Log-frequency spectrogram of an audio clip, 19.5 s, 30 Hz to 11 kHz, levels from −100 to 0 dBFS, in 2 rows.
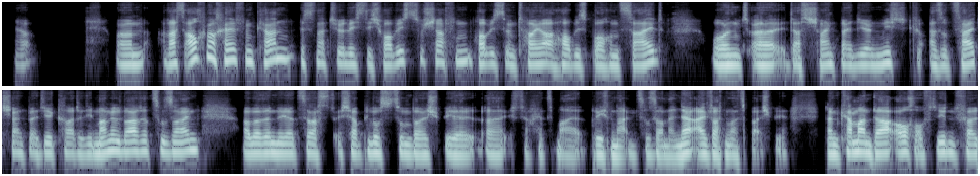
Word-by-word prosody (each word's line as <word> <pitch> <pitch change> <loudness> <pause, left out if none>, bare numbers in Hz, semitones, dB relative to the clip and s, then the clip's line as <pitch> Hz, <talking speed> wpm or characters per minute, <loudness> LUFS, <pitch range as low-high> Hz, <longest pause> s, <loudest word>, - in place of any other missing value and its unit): Ja. - - -12 0.9
Ähm, 140 +1 -1 0.2
was 155 0 +1
auch 215 +2 +4
noch 220 -4 +3
helfen 190 -2 +1
kann, 210 +6 +1
ist 160 - -8
natürlich, 145 -2 -4
sich 135 -3 -5
Hobbys 165 +7 -1
zu 195 - -8
schaffen. 175 +2 -3
Hobbys 145 -2 0
sind 135 -6 -6
teuer, 145 -3 +2
Hobbys 135 -4 0
brauchen 130 0 -2
Zeit 140 +10 0 0.5
und, 135 -3 +2
äh, 135 0 +3
das 120 -3 -2
scheint 135 0 -1
bei 130 - -3
dir 135 +1 -2
nicht 145 +3 -4
also, 130 -2 -4
Zeit 135 +6 +1
scheint 135 -4 -3
bei 125 - -4
dir 135 +2 -1
grade 130 -2 -5
die 125 +1 -4
Mangelware 150 +2 +3
zu 150 - -3
sein. 145 +4 +1 0.4
Aber 130 0 +2
wenn 135 0 +3
du 130 - +2
jetzt 130 -2 -1
sagst: 130 -3 -2
„Ich 130 - -2
habe 125 +1 -2
Lust“, 135 -3 0
zum 130 -2 -1
Beispiel, 120 -1 -1
äh, 115 -1 -2
ich - - -15
sage - - -14
jetzt - - -12
mal, - - -6
„Briefmarken 110 -1 -1
zu 120 - -8
sammeln“, 110 -1 -2
ne, 135 +2 +7
einfach 120 -1 +4
nur 120 -1 -2
als 105 - -6
Beispiel. - - -6 0.4
Dann 125 -2 +2
kann 140 +4 +4
man 140 -2 +7
da 135 +1 +8
auch 140 +1 +3
auf - - -4
jeden 140 -1 0
Fall 125 +1 0
135 Hz, 205 wpm, -24 LUFS, 125-150 Hz, 0.9 s, da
